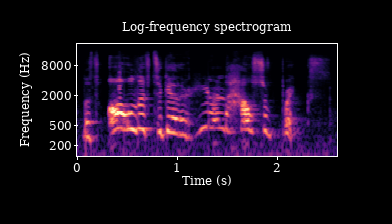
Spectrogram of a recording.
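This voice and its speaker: A woman voicing a small, sensible male pig in a storybook reading, high and earnest. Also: moderate pace, vocal fry.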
